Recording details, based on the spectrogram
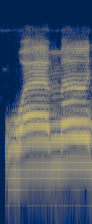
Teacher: Jadi hanya dimajukan kedua bibir untuk pembentukan harokat di huruf wawu saja, tapi dia tidak dipanjangkan, harokatnya pendek. Jadi bukan wama.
